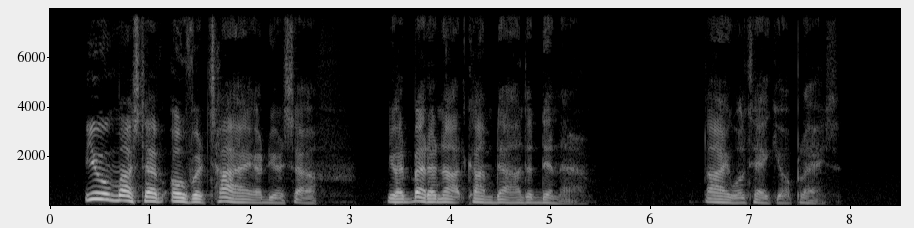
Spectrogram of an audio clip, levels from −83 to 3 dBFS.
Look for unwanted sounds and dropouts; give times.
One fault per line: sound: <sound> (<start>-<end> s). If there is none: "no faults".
no faults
